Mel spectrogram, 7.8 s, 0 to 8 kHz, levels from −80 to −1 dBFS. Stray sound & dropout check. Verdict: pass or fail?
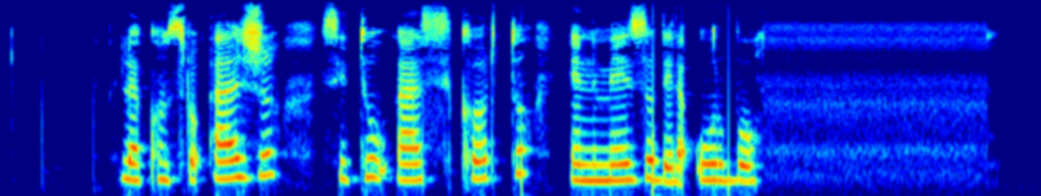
pass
